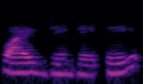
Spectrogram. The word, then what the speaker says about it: hygge: I always pronounce it incorrectly, but it's Hyggge, which means warm and cozy, inviting and safe.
